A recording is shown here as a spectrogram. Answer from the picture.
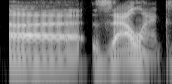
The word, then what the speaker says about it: Zalank: Zalank, Z-A-L-A-N-K. Just use the hashtag Netheads. – Oh, by the way, I got to tell you something. Zalank? – That's how it's pronounced.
